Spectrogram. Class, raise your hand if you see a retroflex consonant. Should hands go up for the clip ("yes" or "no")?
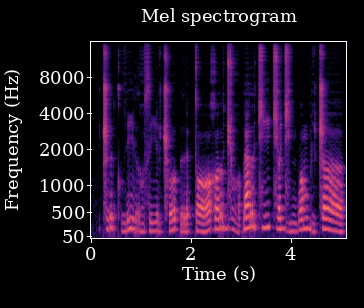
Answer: yes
